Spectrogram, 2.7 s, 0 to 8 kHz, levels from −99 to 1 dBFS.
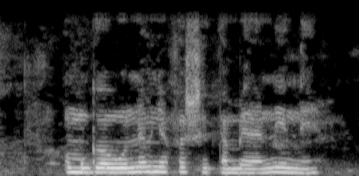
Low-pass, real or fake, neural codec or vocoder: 7.2 kHz; fake; vocoder, 44.1 kHz, 128 mel bands every 512 samples, BigVGAN v2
